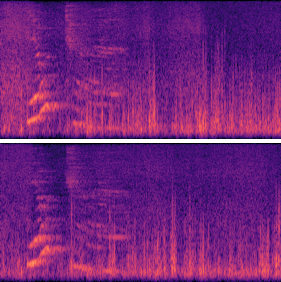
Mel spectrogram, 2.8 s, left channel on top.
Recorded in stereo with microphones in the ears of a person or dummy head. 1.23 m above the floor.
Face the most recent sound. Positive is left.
turn(degrees=65)  # may be behind; listen again after turning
